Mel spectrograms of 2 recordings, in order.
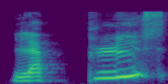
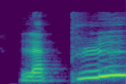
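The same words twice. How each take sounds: First: "plus" with its final s pronounced; final S sounded. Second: "plus" with the final s silent. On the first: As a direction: say "plus" as "plüss", drawn out. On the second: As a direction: say "plus" as "plü", ending on the vowel. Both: Shown as a demonstration. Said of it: "ça c'est plus".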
